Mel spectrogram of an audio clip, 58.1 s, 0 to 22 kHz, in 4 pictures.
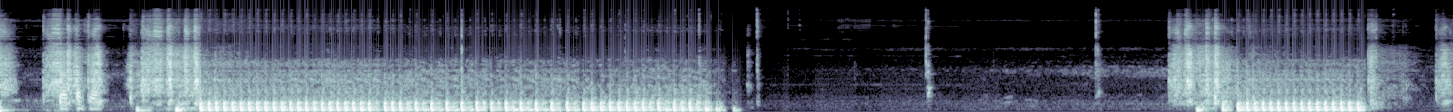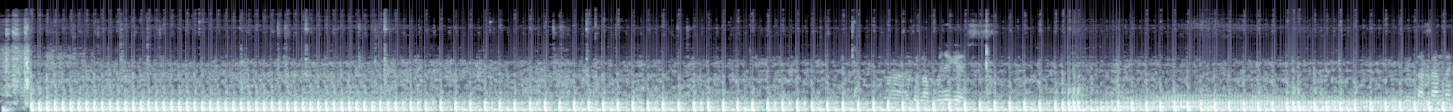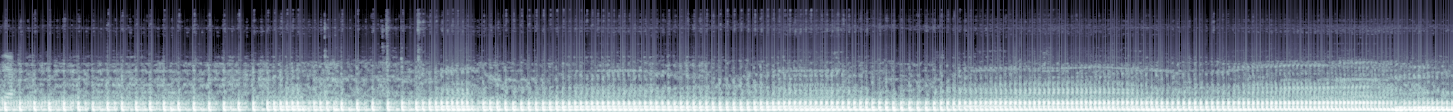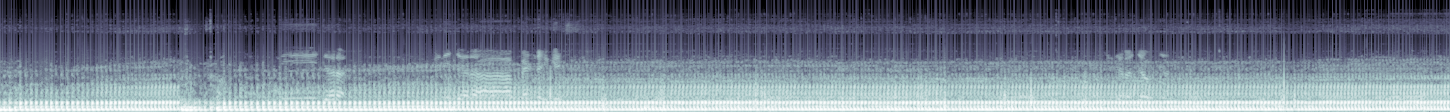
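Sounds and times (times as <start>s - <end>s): motorcycle engine riding: 0.0s - 7.6s, 11.7s - 58.0s.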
